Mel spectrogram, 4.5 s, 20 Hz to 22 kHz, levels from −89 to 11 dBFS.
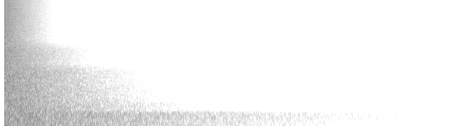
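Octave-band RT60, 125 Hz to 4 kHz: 5.4, 5.7, 3.6, 2.3, 2.1, 1.4 seconds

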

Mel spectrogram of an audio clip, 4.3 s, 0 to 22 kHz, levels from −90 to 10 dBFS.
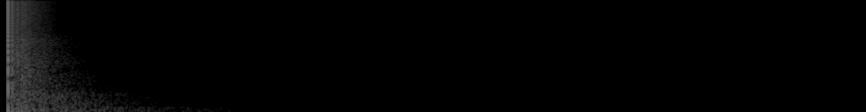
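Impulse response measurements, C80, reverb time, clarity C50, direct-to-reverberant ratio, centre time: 8.0 dB, 1.2 s, 5.5 dB, 2.5 dB, 30 ms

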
